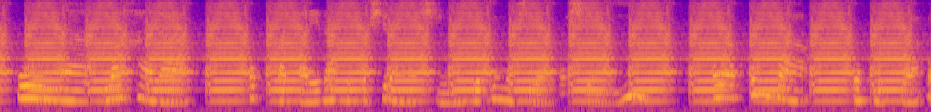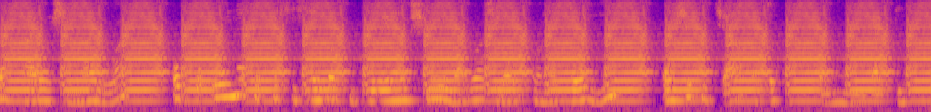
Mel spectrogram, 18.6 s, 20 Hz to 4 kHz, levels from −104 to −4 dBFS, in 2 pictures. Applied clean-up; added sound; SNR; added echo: none; Alarm; -4 dB; none.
